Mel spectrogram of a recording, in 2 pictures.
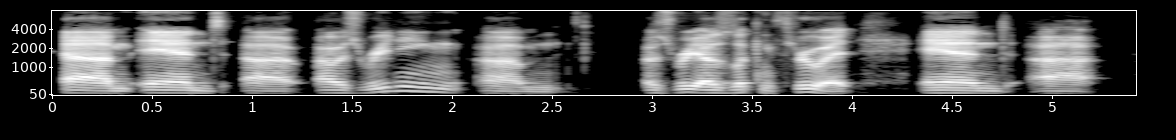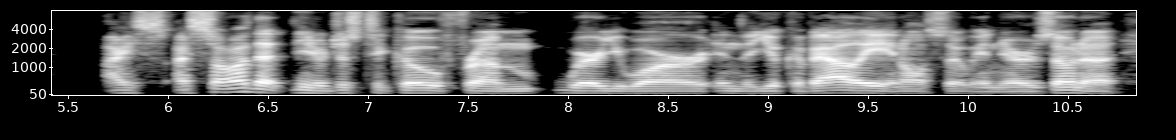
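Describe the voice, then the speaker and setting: Man, very low voice, podcast host, hesitant, restarts. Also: moderate pace. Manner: hesitant, many restarts and fillers. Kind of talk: interview question.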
